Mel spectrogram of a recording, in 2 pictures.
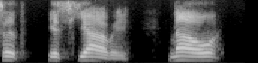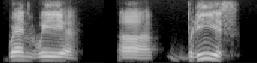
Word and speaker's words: Yahweh: yad yad and uh so and it's to pronounce it is yahweh now when we uh breathe this air we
